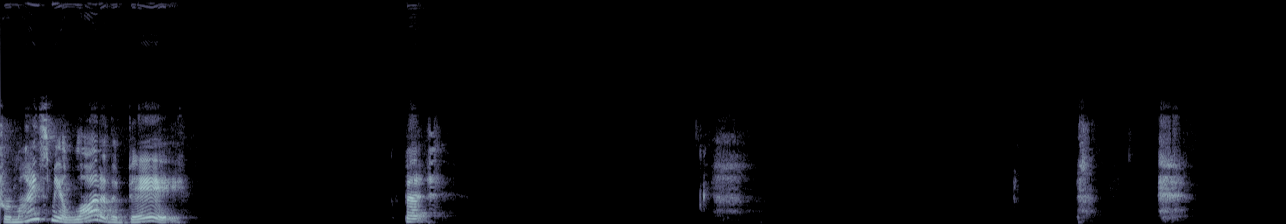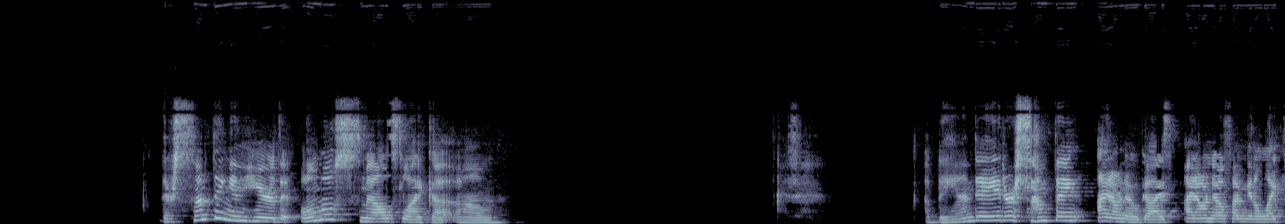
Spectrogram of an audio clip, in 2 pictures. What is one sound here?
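A middle-aged woman talks with animation close to a microphone, pausing now and then.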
